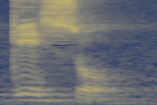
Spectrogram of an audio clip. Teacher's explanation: el fonema oclusivo velar sordo de queso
